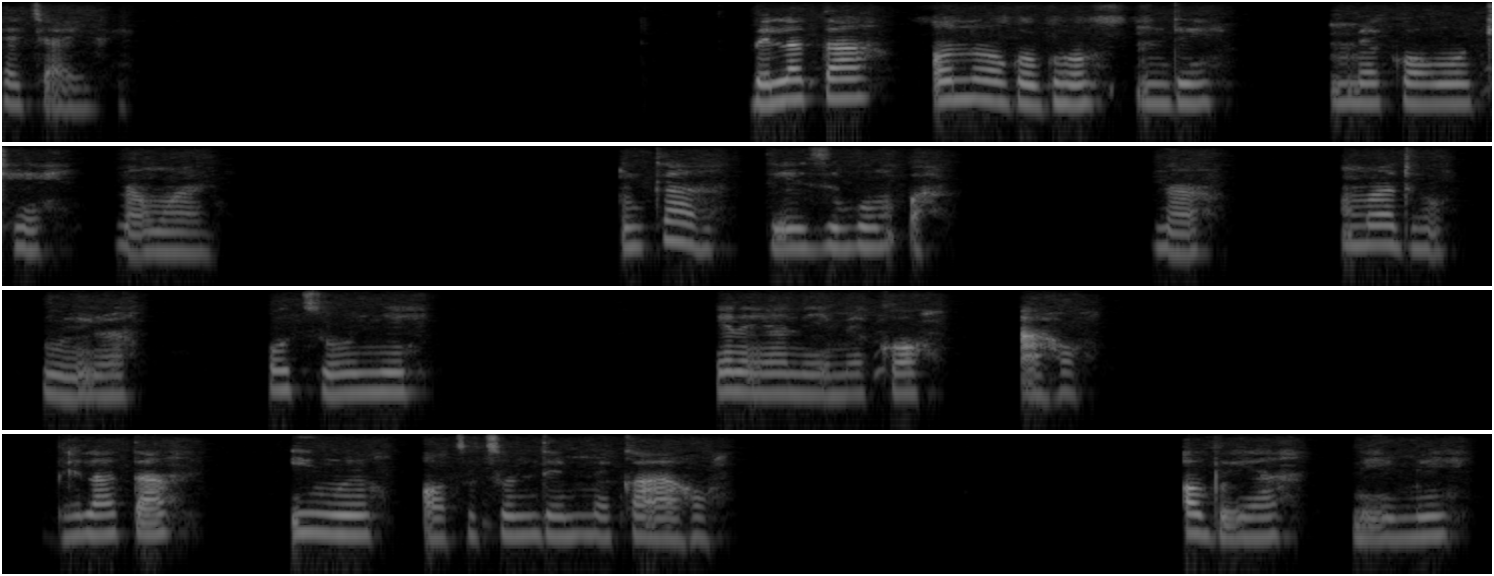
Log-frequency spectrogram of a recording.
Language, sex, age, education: Igbo, female, 15-29, tertiary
